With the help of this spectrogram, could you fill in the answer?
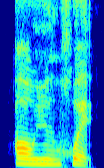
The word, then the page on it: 奥运会: ào yùn huì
